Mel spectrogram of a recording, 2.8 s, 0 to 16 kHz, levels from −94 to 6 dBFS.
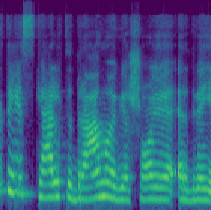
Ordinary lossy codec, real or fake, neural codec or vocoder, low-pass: Opus, 24 kbps; fake; vocoder, 48 kHz, 128 mel bands, Vocos; 14.4 kHz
